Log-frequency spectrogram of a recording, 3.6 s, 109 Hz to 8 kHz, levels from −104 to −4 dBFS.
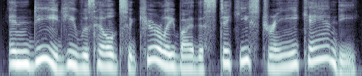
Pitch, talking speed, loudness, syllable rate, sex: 205 Hz, 165 wpm, -14 LUFS, 4.9 syllables/s, female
